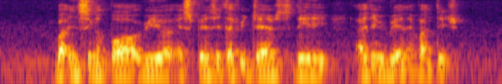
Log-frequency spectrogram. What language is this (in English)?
English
